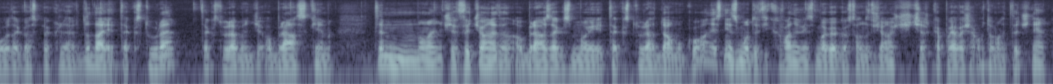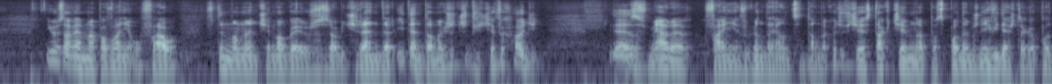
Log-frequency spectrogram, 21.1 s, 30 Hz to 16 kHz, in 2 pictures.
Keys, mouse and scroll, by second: 1.0 click, 3.0 click, 12.2 click, 20.4 Escape.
